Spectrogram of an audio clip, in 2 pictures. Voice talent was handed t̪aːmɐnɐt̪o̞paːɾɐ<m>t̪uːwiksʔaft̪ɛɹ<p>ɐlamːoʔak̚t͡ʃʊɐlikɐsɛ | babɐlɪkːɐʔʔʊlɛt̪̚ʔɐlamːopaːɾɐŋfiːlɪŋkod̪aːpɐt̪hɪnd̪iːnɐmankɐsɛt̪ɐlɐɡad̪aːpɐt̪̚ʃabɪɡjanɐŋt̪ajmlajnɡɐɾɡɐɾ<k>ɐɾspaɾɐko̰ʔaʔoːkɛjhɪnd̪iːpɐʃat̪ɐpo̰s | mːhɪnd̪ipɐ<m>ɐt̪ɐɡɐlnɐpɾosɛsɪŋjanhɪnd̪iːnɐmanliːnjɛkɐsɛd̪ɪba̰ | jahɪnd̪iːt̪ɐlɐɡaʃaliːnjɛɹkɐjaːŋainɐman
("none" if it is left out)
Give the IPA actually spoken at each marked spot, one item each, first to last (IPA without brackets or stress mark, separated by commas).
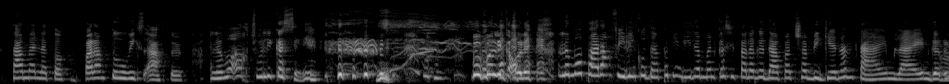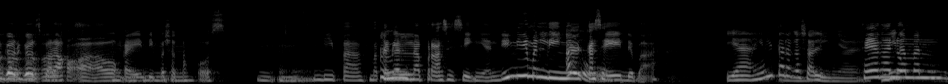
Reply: ŋ, ʔ, ɡ, m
